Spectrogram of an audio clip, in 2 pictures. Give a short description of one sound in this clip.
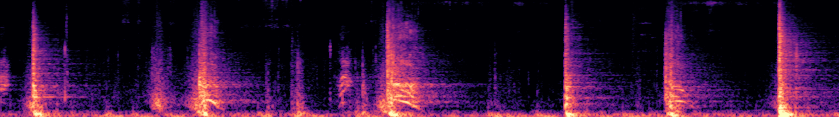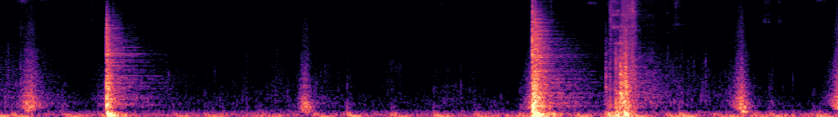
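Weapons strike and thud in repeated blows during a fight.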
